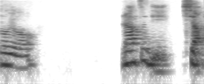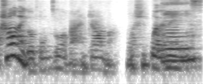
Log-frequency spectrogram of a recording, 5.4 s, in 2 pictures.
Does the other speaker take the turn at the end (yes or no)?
yes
